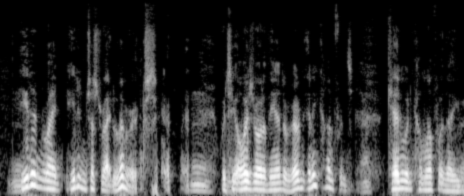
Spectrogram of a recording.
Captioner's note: laugh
